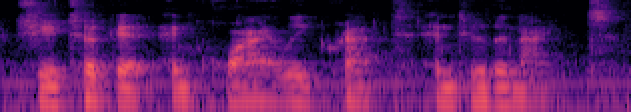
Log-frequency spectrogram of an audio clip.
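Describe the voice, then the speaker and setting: A man storyteller reading expressively for children, with dramatic, deliberate phrasing that addresses young listeners. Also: fairly low pitch, flat delivery, a little hiss or hum. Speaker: storyteller for children's theatre series.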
